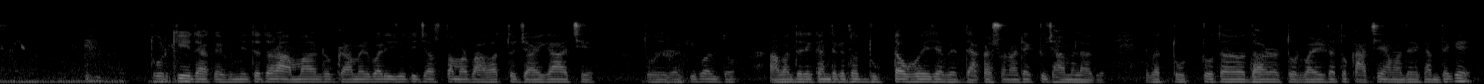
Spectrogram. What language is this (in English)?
Bangla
